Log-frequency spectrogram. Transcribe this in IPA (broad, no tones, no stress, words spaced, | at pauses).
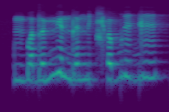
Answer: mbɐdɵmʲe ndeŋɨt͡ɕʰɵbi ɡi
